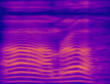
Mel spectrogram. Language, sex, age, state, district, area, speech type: Nepali, male, 60+, West Bengal, Kalimpong, rural, spontaneous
